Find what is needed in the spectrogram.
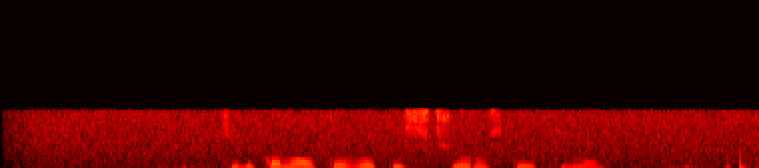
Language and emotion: Russian, neutral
